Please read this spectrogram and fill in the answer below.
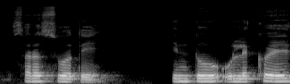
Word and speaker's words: সরস্বতী: হবে আছে এখানে দেখুন অন্তস্থ ব থাকলে সেক্ষেত্রে ও এর মত উচ্চারণ করতে হবে যেমন সোয়াপন সরসুয়াতি কিন্তু উল্লেখ্য এই যে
